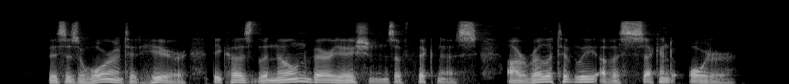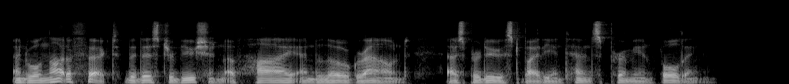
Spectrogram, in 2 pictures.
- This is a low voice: Yes, very low, 90 Hz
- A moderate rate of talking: No, slow, 130 wpm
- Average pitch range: Yes, average, 3.5 semitones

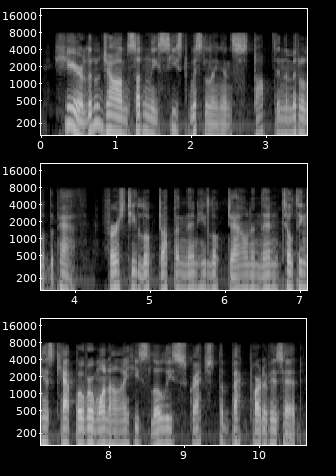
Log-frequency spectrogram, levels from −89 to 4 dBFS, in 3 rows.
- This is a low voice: Yes, low, 120 Hz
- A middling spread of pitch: No, narrow, 2.2 semitones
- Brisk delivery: Yes, fast, 225 wpm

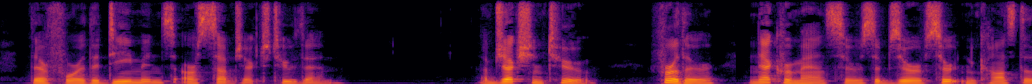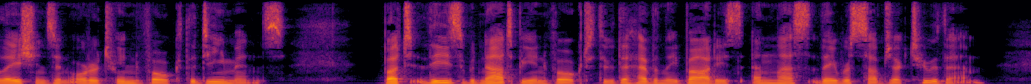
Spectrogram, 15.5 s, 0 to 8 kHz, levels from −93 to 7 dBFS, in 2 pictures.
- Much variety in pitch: No, narrow, 2.5 semitones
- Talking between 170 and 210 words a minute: No, average, 140 wpm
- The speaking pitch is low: Yes, low, 125 Hz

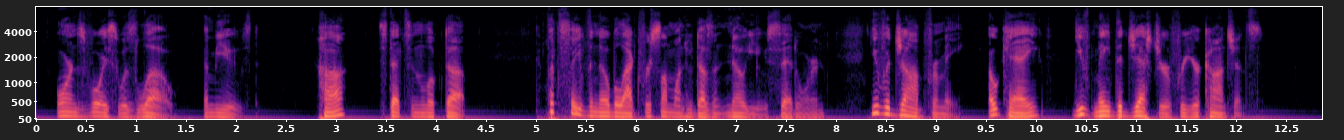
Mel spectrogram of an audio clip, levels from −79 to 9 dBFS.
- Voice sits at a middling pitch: No, low, 100 Hz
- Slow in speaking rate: No, average, 165 wpm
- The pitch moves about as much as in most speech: Yes, average, 3.8 semitones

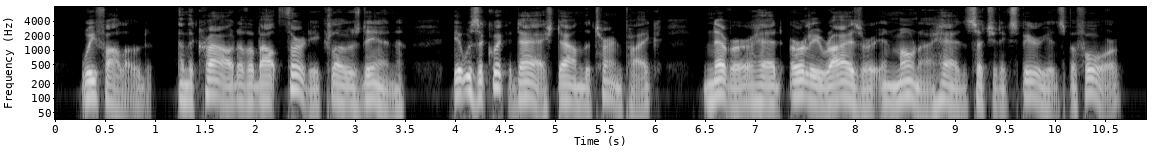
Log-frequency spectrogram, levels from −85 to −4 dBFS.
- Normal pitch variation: Yes, average, 4.5 semitones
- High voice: No, very low, 95 Hz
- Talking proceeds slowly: No, average, 160 wpm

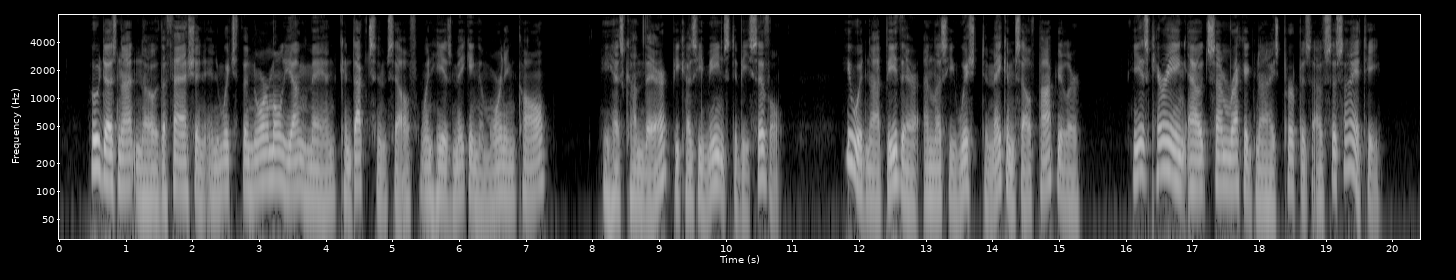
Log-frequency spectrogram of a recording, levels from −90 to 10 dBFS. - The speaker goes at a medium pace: Yes, average, 155 wpm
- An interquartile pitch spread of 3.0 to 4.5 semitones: No, average, 5.3 semitones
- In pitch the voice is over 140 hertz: No, very low, 95 Hz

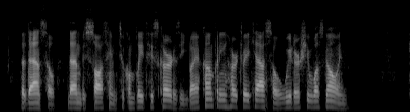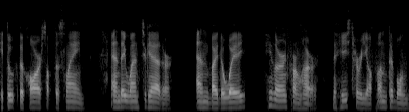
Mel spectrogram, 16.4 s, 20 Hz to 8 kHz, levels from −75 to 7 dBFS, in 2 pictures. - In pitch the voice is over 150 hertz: No, low, 110 Hz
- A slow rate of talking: No, average, 155 wpm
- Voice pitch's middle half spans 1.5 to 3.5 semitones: Yes, average, 3.2 semitones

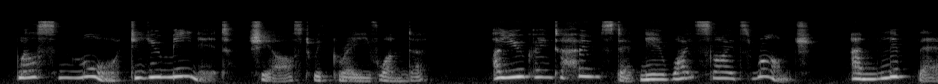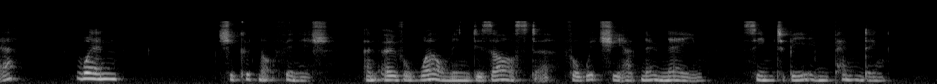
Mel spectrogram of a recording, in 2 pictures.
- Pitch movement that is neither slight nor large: No, wide, 8.3 semitones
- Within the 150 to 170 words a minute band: No, slow, 135 wpm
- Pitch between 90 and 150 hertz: No, high, 215 Hz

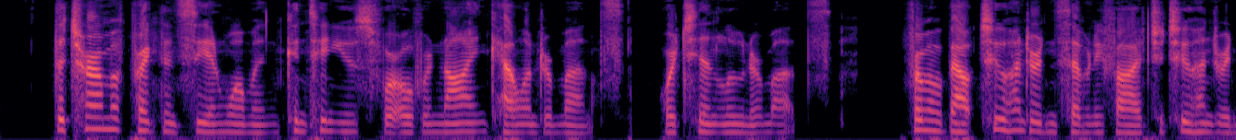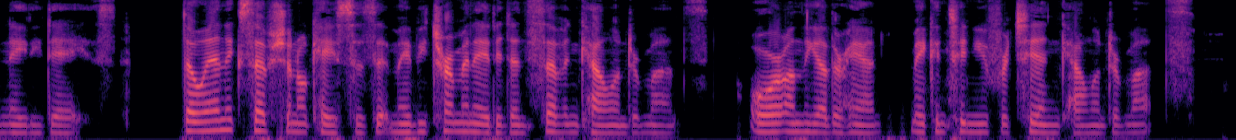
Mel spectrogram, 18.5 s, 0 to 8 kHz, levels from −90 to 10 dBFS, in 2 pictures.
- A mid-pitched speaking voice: Yes, medium, 180 Hz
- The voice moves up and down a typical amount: No, narrow, 1.9 semitones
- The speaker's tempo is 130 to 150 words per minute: Yes, average, 145 wpm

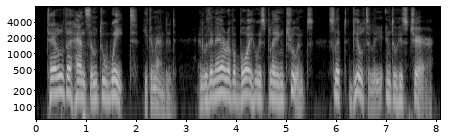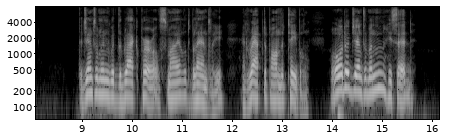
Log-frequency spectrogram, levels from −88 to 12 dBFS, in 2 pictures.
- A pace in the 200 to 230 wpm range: No, average, 150 wpm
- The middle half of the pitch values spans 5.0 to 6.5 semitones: No, average, 4.1 semitones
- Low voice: No, medium, 145 Hz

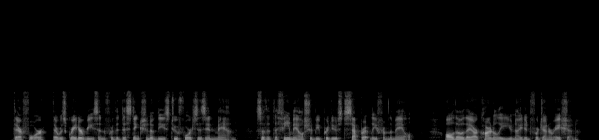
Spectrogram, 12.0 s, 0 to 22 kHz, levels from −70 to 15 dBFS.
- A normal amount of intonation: Yes, average, 3.1 semitones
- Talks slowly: No, average, 160 wpm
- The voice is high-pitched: No, very low, 90 Hz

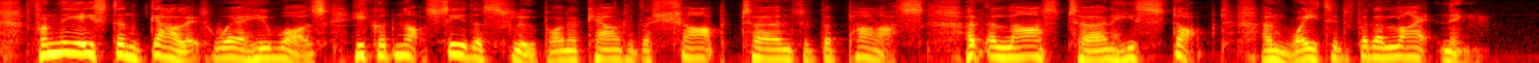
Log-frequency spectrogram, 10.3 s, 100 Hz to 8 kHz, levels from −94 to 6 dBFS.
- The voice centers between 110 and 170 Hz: Yes, medium, 140 Hz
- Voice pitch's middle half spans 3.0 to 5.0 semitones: Yes, average, 4.4 semitones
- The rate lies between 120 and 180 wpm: No, average, 195 wpm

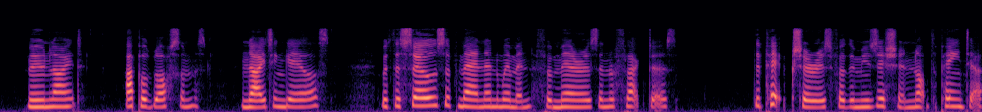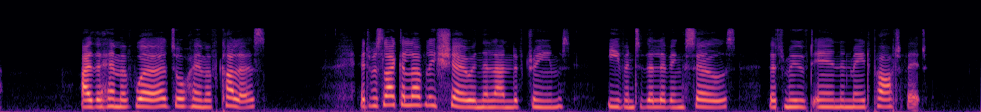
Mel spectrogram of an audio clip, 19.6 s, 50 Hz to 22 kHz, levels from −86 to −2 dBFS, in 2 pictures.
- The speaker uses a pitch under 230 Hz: No, high, 245 Hz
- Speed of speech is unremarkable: Yes, average, 170 wpm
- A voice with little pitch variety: Yes, narrow, 1.7 semitones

